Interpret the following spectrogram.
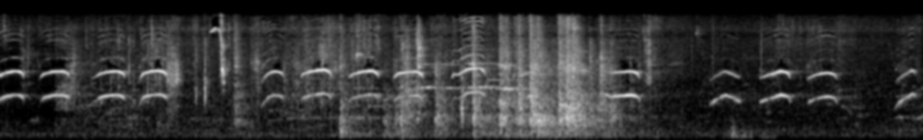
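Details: Crying baby monkey giving short arched, whistle-like wails repeated about every half second, with a louder burst of harsher screaming and rustling in the middle.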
